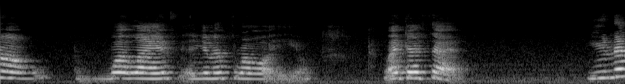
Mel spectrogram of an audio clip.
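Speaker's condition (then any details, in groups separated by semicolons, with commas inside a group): Cerebral palsy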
